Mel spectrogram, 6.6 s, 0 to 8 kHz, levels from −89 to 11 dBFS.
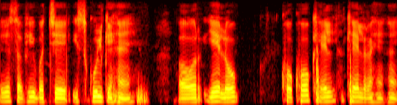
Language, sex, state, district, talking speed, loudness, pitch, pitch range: Hindi, male, Chhattisgarh, Balrampur, 125 wpm, -17 LUFS, 120 Hz, 110-130 Hz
